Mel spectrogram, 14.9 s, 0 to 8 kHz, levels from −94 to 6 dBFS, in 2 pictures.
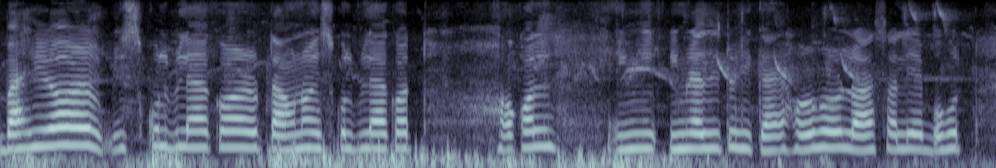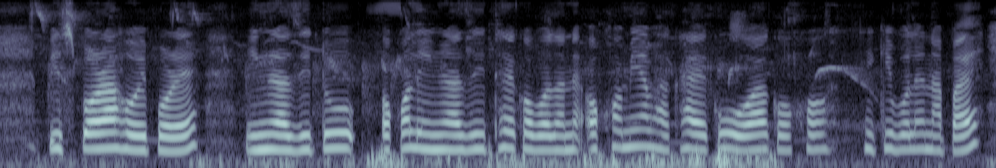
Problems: constant background noise, background conversations at intervals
